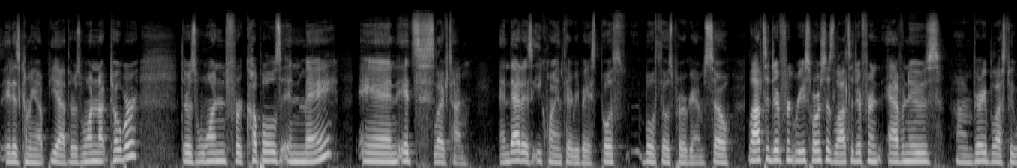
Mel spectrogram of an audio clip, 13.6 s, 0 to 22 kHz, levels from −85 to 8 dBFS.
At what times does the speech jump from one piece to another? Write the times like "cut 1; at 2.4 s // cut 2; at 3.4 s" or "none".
cut 1; at 5.8 s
